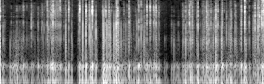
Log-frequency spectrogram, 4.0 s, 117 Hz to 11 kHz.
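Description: Fingertips and long acrylic nails scratch the hollow mesh wire dome grille of a large condenser microphone. The result is a dense, continuous scratching with a deep, boomy low rumble and crackly bright edges. It eases briefly just after 1 second and again around 2.5 seconds before resuming.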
